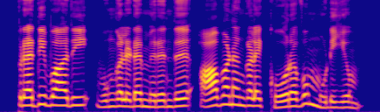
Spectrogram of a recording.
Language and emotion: Tamil, neutral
